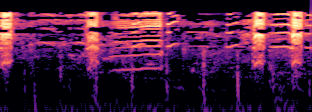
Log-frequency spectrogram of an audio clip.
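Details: Wild rainbow lorikeets in Brisbane, Australia, contesting a tree hollow with two rival parrot groups, declaring territory: harsh broadband screeches at the start and middle and twice at the end, with thin whistled chatter between.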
